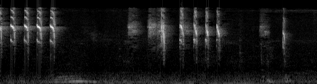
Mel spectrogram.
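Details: Caged-bird training recording of a velvet-fronted nuthatch: four rapid high chips, then a buzzy note and a second run of sharp piping notes, ending with scattered single chips.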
